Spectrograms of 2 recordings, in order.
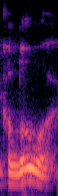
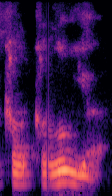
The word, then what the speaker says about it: Kaluuya: Yeah, because I had a pronunciation of it, but someone was like, "Y'all calling that man Kaluuya," and I was like, "Ain't that his name?" But obviously, it's Kaluuya.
